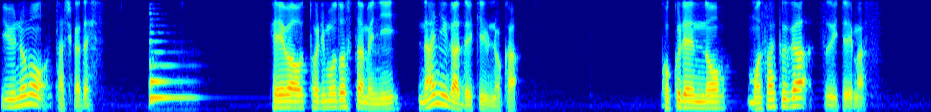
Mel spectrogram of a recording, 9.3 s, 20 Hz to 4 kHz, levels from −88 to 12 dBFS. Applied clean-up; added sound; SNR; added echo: neural mask model RNNoise.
